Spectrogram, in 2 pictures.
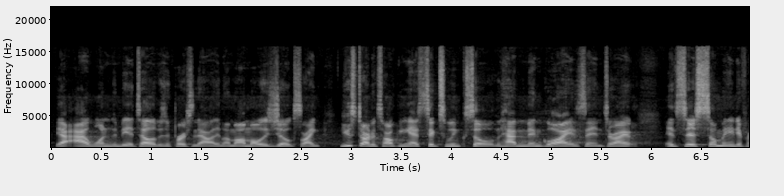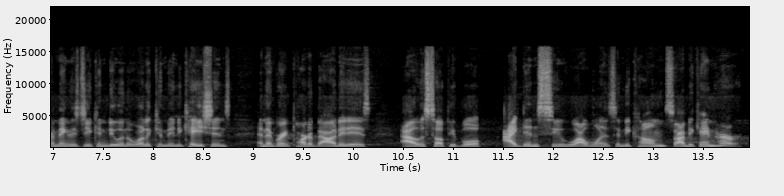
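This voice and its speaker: A woman's voice: on the low side, fast talker, few pauses. A young woman hosting a casual dinner-table interview, upbeat and chatty, with lots of slang. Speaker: host.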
